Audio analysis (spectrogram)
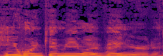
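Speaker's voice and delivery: mock, very high-pitched crybaby whine. Speaker acting out a man in a scripture story, mock-whiny crying. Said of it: "in a whiny voice crying and saying".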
